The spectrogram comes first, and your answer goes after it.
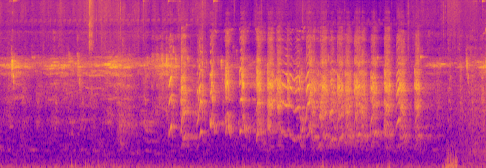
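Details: Running male dog: after a few seconds of a thin steady buzz, rapid excited yapping begins, with short high barks tumbling out several per second, and a low thump near the end.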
